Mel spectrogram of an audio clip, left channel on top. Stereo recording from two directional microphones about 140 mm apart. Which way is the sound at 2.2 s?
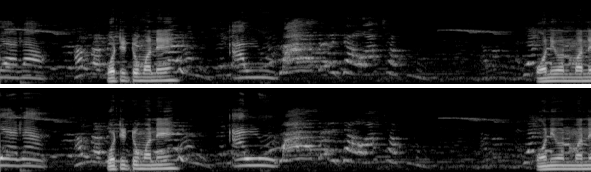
20° left (ahead or behind).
